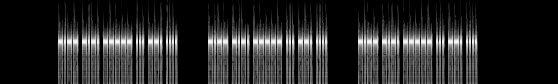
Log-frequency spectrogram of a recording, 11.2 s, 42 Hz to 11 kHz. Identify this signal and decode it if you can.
Morse code, heard as a keyed tone, about 40 wpm, 700 Hz. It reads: YC0SGH YC0SGH YC0SGH
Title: DXCC-100 Call Signs - 6 Characters - Repeated 3x - 40wpm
